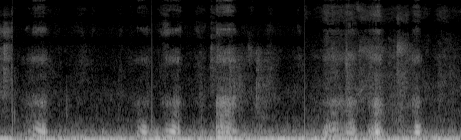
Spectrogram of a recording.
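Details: Chihuahua asleep and snoring, a run of low, wheezy, rumbling breaths about every second, soft throaty rattles over a steady low background hum in a quiet room.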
